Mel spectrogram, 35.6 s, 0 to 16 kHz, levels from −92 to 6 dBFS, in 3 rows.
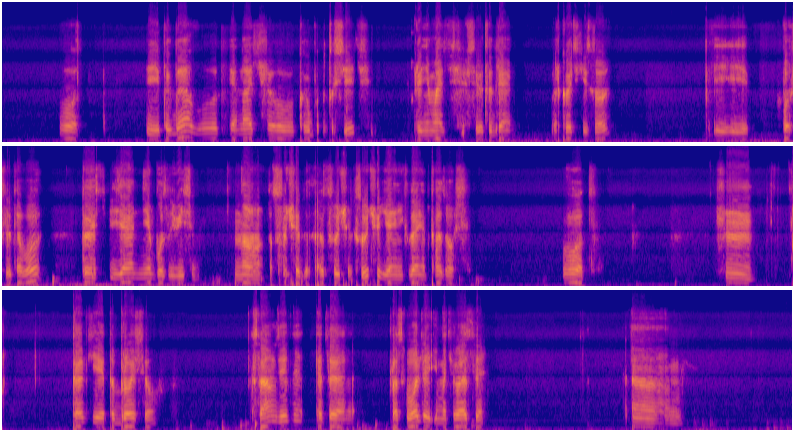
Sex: male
